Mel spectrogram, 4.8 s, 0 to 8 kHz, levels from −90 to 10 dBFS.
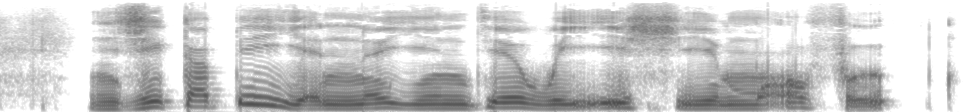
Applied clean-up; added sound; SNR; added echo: none; none; none; none.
